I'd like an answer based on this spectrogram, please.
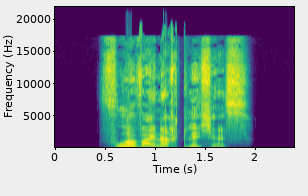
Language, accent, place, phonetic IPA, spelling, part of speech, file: German, Germany, Berlin, [ˈfoːɐ̯ˌvaɪ̯naxtlɪçəs], vorweihnachtliches, adjective, De-vorweihnachtliches.ogg
- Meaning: strong/mixed nominative/accusative neuter singular of vorweihnachtlich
